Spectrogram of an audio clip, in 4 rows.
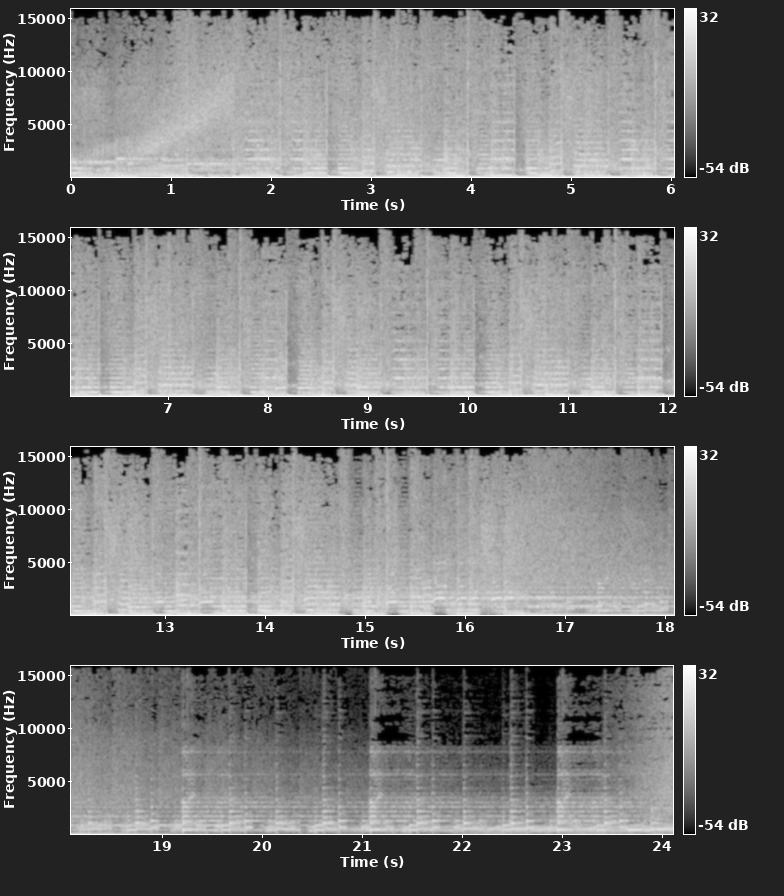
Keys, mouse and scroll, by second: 1.4 click, 2.5 Return, 3.8 Escape, 4.3-5.4 right drag, 5.8-6.8 drag, 8.4-9.5 drag, 10.1-11.3 drag, 14.9 click, 15.2-15.7 scroll down 4, 15.7 scroll up 5, 16.6 click, 17.1-17.4 scroll up 1, 17.4 Escape, 18.1 click, 18.9 click, 20.4-22.1 typing, 23.2 click.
